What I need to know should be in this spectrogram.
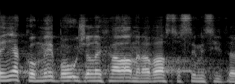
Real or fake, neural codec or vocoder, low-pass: fake; vocoder, 44.1 kHz, 128 mel bands, Pupu-Vocoder; 10.8 kHz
